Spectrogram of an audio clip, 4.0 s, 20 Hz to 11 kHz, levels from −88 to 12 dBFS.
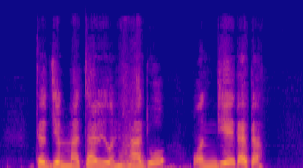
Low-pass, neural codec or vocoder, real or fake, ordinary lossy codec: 9.9 kHz; codec, 44.1 kHz, 1.7 kbps, Pupu-Codec; fake; AAC, 48 kbps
